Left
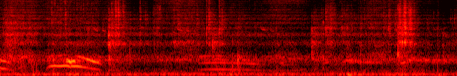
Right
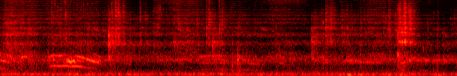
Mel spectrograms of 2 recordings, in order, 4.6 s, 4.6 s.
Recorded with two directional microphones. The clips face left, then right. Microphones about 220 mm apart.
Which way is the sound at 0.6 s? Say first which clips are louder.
Left 5 dB; 35° left (ahead or behind).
